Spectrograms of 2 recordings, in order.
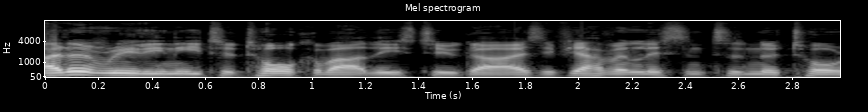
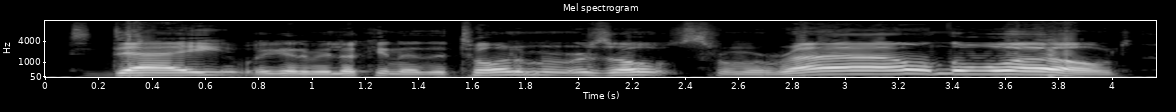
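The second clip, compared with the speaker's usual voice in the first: loud, higher hyped host intro; presenter voice; 5 semitones higher, 5 dB louder than usual. Acted. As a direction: sell the show like an announcer.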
